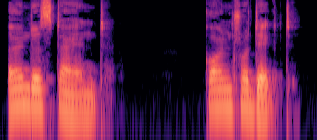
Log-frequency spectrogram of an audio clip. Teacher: two unstressed syllables followed by one stressed syllable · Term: anapest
